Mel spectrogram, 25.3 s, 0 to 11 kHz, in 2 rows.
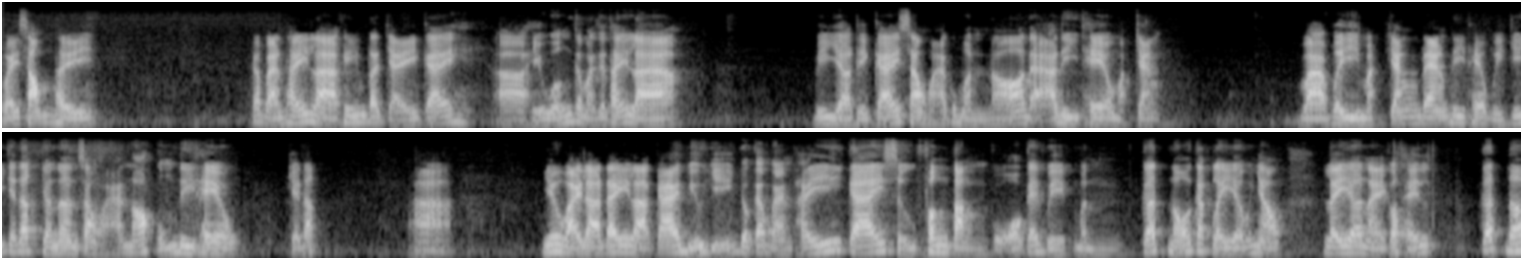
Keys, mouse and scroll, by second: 3.8-4.9 middle drag, 10.8-16.0 drag, 17.4-25.3 drag.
